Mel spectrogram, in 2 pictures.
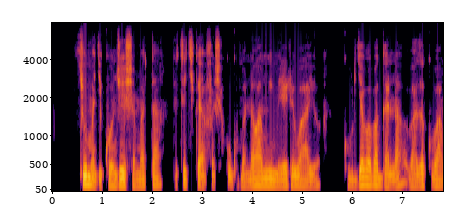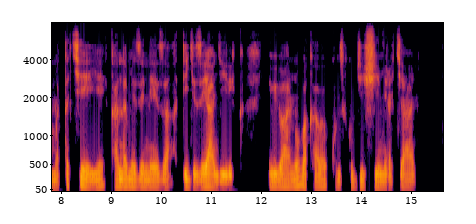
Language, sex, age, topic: Kinyarwanda, male, 18-24, finance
